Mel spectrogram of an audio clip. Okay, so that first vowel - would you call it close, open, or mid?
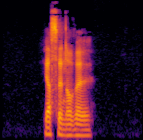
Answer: open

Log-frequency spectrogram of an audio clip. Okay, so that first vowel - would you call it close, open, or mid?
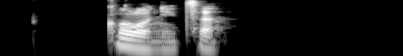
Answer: mid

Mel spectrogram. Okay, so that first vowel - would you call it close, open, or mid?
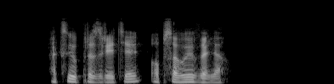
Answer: open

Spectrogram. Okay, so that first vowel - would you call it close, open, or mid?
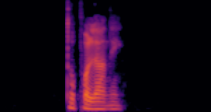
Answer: mid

